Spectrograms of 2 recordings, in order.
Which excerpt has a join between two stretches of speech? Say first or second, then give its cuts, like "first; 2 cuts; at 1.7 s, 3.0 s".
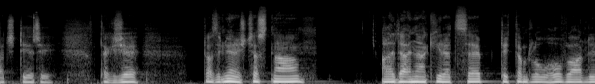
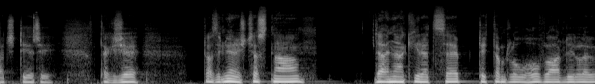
second; 1 cut; at 3.7 s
